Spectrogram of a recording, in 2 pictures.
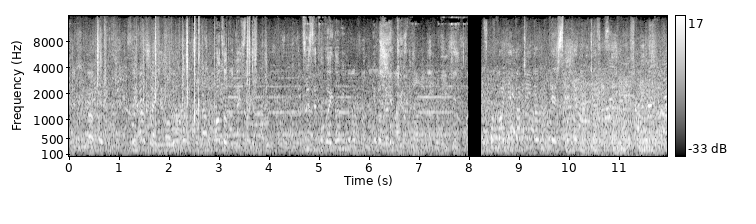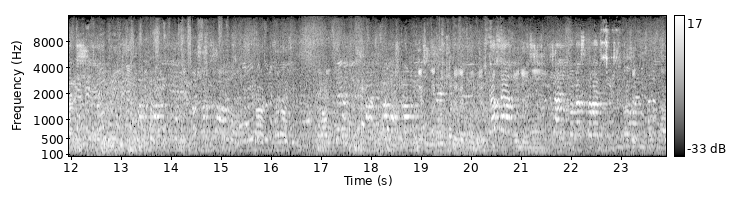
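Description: A large crowd of men and women chants and shouts loudly outdoors.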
